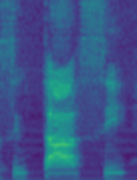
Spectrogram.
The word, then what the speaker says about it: sintaxe: Máximo, na palavra sintaxe, então também com X, e esse X com som de dois S.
